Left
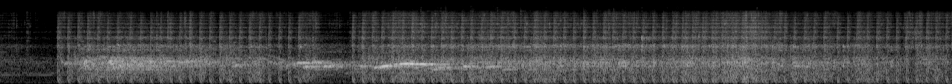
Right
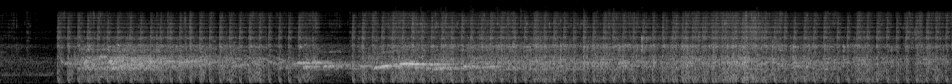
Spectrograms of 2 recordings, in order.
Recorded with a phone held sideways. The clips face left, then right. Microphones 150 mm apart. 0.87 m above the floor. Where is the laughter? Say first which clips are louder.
Even; 35° left (ahead or behind), 3.5 m.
